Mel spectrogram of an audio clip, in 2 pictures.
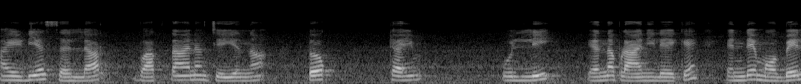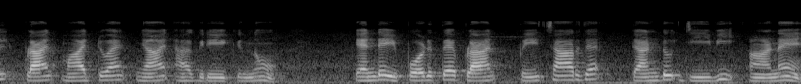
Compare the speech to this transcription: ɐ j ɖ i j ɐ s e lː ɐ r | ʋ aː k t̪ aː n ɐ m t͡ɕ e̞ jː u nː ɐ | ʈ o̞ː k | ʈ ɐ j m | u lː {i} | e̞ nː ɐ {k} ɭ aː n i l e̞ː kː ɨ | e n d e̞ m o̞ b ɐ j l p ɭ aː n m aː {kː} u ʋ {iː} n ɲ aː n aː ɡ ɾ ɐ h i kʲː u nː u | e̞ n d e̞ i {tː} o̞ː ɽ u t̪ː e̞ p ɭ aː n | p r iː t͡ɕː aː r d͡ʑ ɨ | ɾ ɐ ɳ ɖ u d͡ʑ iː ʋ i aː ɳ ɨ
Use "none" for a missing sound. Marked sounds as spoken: i, p, tː, aː, pː

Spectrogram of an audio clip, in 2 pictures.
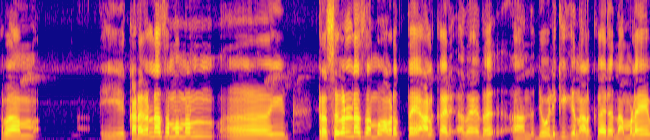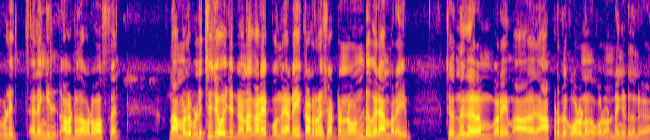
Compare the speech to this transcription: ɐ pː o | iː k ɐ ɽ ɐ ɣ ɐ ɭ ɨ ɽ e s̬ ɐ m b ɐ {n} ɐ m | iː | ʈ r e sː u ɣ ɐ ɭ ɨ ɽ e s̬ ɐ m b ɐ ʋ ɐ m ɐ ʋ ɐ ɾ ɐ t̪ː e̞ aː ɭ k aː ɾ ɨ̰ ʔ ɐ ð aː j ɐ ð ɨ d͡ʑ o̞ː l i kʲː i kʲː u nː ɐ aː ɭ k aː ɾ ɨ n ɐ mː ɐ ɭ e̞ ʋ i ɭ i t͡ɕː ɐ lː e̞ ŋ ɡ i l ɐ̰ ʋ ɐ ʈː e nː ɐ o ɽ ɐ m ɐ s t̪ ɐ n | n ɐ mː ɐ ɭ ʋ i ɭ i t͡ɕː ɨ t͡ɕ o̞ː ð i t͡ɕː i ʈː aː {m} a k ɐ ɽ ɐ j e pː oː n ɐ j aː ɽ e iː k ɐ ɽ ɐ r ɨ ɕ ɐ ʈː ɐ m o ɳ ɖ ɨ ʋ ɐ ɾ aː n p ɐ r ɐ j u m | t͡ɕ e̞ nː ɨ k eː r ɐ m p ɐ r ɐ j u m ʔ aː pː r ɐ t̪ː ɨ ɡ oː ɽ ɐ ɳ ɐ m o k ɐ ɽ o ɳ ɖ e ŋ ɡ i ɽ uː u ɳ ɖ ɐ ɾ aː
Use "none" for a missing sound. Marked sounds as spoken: m, ɳ

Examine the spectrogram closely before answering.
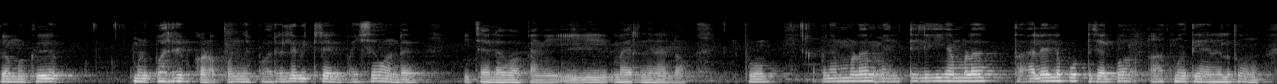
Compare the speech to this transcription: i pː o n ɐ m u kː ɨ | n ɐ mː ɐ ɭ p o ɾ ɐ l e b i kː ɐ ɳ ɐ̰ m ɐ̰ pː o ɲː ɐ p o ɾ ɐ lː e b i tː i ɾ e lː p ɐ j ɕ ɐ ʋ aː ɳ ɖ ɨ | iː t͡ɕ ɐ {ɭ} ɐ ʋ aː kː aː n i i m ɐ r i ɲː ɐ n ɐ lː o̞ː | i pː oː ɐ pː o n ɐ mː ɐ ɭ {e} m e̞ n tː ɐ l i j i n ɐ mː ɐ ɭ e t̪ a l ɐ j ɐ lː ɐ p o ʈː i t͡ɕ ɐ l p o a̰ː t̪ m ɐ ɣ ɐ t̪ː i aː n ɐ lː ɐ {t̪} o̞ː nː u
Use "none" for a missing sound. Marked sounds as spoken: l, e, t̪

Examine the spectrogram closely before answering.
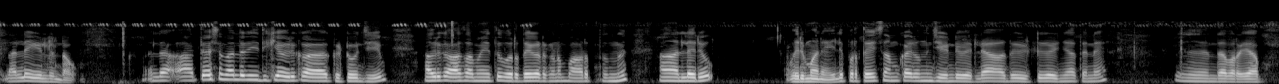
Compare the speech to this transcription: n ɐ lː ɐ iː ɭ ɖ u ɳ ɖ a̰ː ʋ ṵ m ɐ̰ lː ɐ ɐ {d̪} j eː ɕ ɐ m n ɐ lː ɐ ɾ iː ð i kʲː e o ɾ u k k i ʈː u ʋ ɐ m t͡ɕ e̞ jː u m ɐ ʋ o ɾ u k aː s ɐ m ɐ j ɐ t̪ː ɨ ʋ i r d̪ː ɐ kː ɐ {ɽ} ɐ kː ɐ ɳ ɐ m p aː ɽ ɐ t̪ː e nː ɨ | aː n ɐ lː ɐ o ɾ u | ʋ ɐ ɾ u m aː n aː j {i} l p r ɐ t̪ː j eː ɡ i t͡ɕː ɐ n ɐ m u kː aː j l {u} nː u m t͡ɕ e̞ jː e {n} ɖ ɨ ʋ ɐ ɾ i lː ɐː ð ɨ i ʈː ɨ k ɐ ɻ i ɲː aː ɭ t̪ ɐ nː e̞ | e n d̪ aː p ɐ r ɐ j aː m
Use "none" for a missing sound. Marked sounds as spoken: t̪, ɽ, i, o, ɳ

